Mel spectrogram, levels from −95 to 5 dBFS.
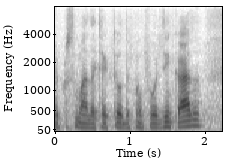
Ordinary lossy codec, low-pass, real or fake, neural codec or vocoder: none; none; fake; codec, 16 kHz, 0.8 kbps, ZipCodec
